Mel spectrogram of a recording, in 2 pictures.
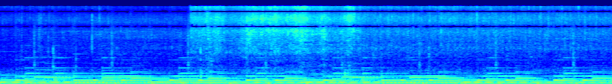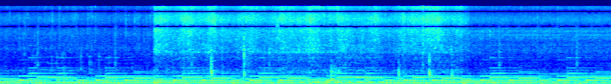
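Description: Julienned potatoes and celery sizzling in hot oil in a frying pan, stirred with a wooden spatula. The spatula scrapes and taps against the pan. The sizzle grows louder about three seconds in and eases near the end, over soft background music.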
